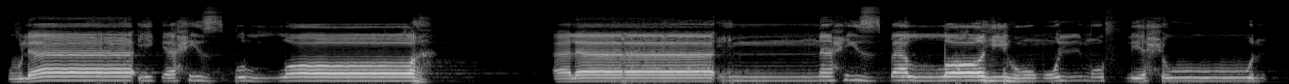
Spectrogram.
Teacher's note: pronounce the word of Allah with a very heavy and closed mouth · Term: tafkhim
